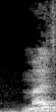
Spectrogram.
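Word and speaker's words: match: मैच लिखा है तो टी साइलेंट हो जाएगा, यम ए सी एच यानी मैच, मैच और टी का हो जाए साइलेंट हो।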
